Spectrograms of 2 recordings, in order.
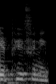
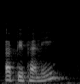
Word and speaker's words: epiphany: without saying that so she thought it was epipenny like how is this pronounced epipenny i think it's epiphany that you want to reach for um there's an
